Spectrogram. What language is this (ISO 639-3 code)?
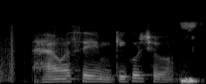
ben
